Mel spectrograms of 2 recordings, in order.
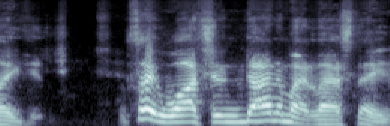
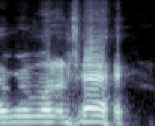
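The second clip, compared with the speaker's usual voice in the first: usual speaking voice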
